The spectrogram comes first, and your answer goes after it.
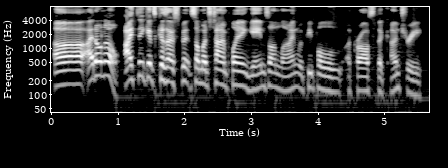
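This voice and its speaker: A man's voice: fairly high pitch, moderate pace, dry recording. A man from the Southern United States with a neutral accent. He rambles casually with lots of fillers while commenting on a game he is playing. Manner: rambling and chatty, with many fillers. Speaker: streamer. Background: faint game music.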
